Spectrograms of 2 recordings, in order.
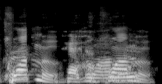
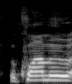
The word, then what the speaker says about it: Mukuamu: Mukuamu. I always added an extra A, I guess, in there, Mukuamu. But Mukuamu, I liked him a lot.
